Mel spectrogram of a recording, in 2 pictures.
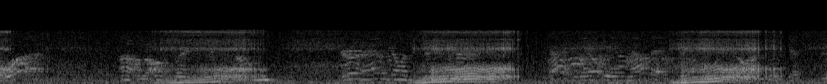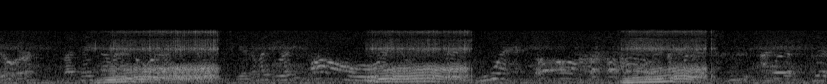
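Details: Man snoring, recorded in New Orleans: loud rattling snores with each breath in, about 24 a minute, with softer breaths out between; snoring.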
